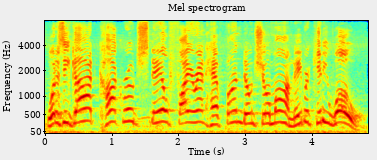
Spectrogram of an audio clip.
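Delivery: high, eager guessing at the catch; a parent playfully guessing what the boy is holding; mock parental excitement. Parent reacting to child's catch.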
